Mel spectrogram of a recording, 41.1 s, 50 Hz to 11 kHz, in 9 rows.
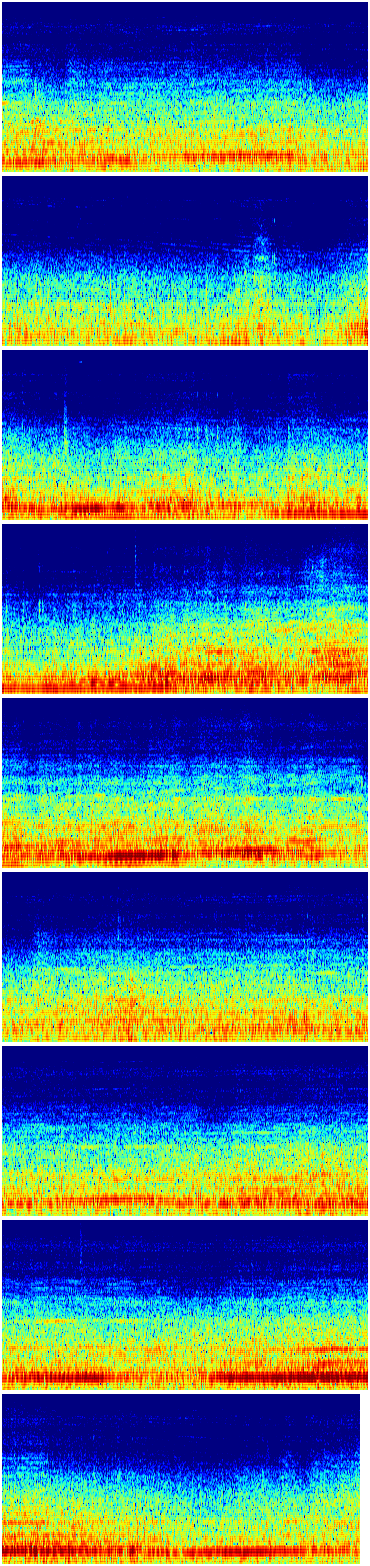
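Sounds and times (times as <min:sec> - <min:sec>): race car engine revving: 0:00.0 - 0:03.8, 0:14.3 - 0:41.0.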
